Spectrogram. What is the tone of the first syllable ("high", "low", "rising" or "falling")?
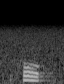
low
